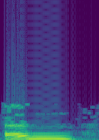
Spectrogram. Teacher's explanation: لو تأملنا حرف النون يا إخوة نجد بأنه يخرج من طرف اللسان ويقرع ما يحاذيه من غار الحنك الأعلى هكذا، بعد أن يقرع طرف اللسان ما يحاذيه من غار الحنك الأعلى ينقفل هذا المكان انقفالا تاما، يعني أن طرف اللسان جزء النون شديد شديد، يعني لا يجري معه الصوت.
